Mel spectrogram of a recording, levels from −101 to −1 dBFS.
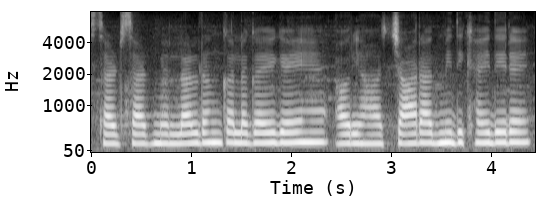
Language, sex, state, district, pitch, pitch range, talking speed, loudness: Hindi, female, Assam, Sonitpur, 215 Hz, 200-220 Hz, 215 wpm, -11 LUFS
